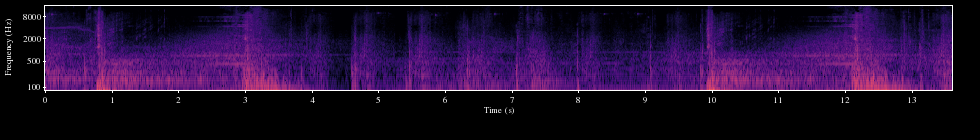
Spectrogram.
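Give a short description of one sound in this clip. A deep rumbling whoosh swells and bursts with a loud boom.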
